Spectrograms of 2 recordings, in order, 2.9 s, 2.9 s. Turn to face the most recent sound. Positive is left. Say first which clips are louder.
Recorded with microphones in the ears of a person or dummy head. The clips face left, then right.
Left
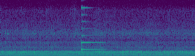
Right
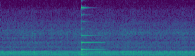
# right 5 dB
turn(degrees=-45)  # may be behind; listen again after turning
